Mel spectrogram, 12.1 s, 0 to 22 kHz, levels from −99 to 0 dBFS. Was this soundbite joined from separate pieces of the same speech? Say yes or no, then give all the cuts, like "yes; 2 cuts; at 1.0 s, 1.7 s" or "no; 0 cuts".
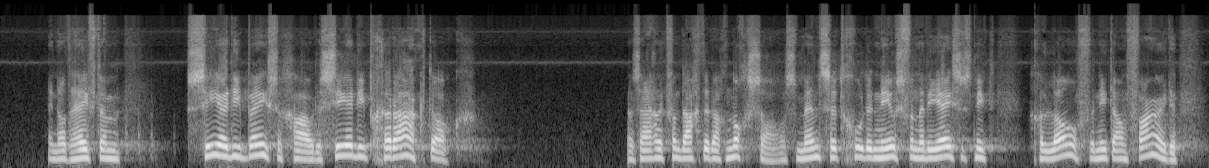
no; 0 cuts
